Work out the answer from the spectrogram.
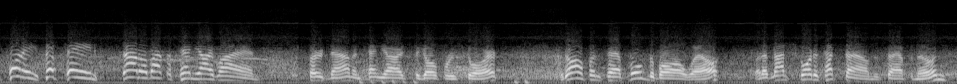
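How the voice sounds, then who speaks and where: An American man calling live football play-by-play on the radio in clipped short phrases, rising excitedly as the action develops. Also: sits high, highs cut off. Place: outdoor stadium broadcast position. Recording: noisy band-limited 1970s radio broadcast.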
